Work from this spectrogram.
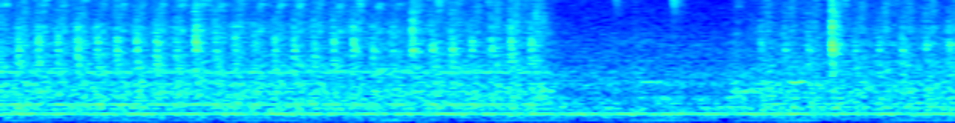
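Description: A sewing machine stitches a fabric bag, its motor buzzing in a loud, steady, rapid whir that pauses briefly partway through and then resumes, close up with no talk.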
